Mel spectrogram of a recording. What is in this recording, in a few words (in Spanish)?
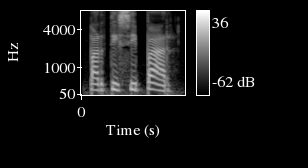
"participar", Spanish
